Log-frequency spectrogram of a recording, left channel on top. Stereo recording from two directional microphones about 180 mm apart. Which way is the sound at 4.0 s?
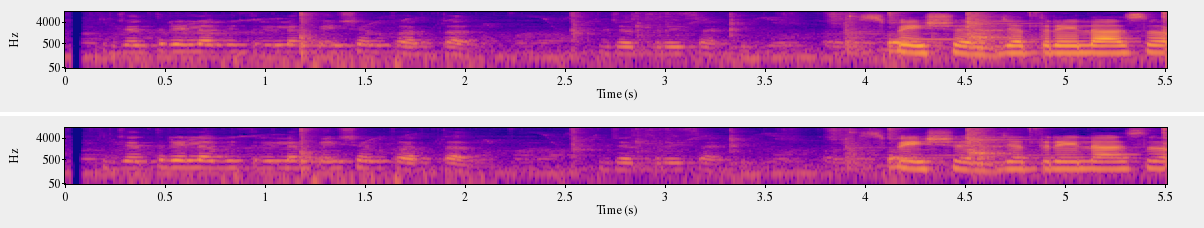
25° left (ahead or behind).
